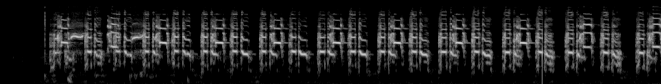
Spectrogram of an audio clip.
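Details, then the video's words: Desi teetar (francolin) kept by its owner, calling in the morning: a long rapid run of loud, harsh, squeaky notes, about 100 a minute, each with a rising whistled tone, packed together with no pauses, and nothing else heard. "my desi teeter bird ki beautiful sound"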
